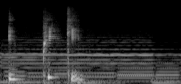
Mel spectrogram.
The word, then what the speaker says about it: 一匹: Depending on the number, the pronunciation can change. なので、so 匹 is a counter for animals. Like, for one, it's 一匹. It's P-I-P, 一匹.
